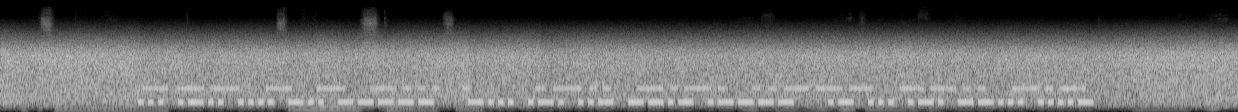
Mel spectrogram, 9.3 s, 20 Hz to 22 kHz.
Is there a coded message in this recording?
Yes: Morse code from 1.0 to 8.3 s, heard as two keyed tones, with radio static and speech in English. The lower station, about 32 wpm, 390 Hz: SLHD0 BRUQ1 ASR74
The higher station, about 22 wpm, 870 Hz: OTTBE LC2ZK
